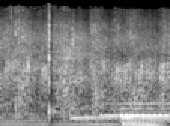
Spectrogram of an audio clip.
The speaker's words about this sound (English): Does anybody feel like just clapping your hands right now and saying, I love you, Jesus?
